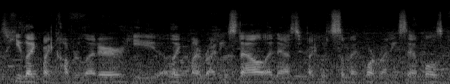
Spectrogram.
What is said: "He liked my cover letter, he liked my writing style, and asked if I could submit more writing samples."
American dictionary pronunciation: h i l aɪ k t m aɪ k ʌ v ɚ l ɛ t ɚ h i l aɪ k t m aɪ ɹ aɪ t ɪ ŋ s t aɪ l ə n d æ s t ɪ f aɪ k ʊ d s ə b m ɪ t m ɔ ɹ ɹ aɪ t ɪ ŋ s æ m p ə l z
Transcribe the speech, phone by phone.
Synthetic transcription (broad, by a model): h i l aɪ k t m aɪ k ʌ v ɚ l ɛ t ɚ h i l aɪ k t m aɪ ɹ aɪ t ɪ ŋ s t aɪ l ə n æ s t ɪ f aɪ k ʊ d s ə m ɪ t m ɔ ɹ ɹ aɪ t ɪ ŋ s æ m p l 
